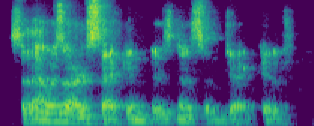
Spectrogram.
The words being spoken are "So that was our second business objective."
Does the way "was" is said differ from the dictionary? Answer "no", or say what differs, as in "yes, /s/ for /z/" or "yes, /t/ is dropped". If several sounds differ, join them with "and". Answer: no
